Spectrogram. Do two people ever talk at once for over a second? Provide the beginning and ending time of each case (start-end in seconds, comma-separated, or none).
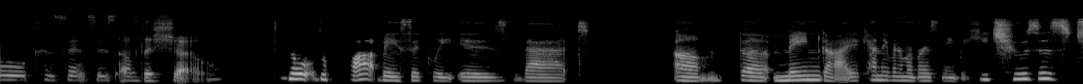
none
